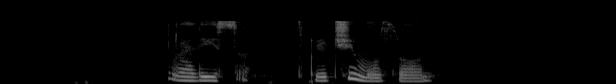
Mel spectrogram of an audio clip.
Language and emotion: Russian, sad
